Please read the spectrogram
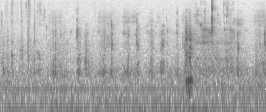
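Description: Faint close-miked chewing of a bite of jalapeño cheddar kielbasa sausage: soft, scattered mouth clicks, with a couple of louder mouth sounds about four seconds in.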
